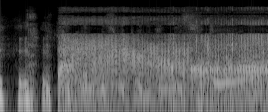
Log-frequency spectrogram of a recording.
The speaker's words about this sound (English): Tess is so over the farting noises.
